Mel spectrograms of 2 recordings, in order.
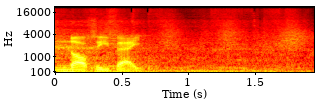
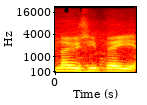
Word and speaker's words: Nosy Be: I don't know anybody who calls it Nosy Bay. It It sounds to me like Nosy Bee. It's pronounced Nosy Bee.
